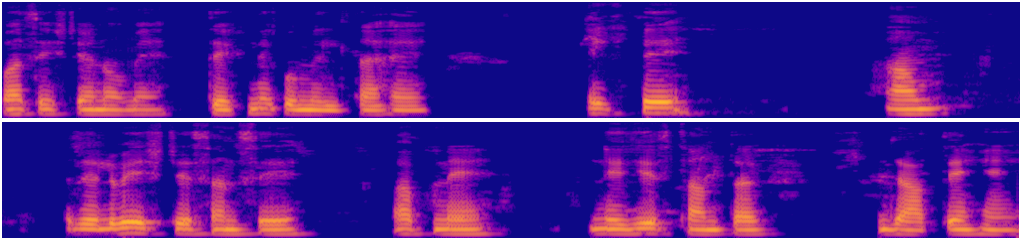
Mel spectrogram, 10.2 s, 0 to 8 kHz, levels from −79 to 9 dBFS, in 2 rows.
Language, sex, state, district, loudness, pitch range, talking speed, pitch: Hindi, male, Bihar, Jamui, -17 LUFS, 115-130 Hz, 105 wpm, 120 Hz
